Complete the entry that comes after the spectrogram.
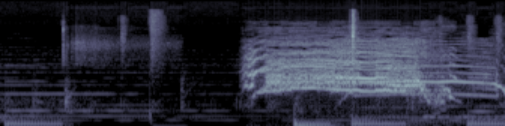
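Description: Girls break into a loud, shrill, sustained scream partway through, held to the end over low, throbbing pulses that run beneath the whole clip.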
